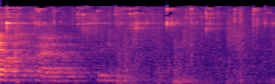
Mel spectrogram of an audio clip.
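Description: A young woman's voice trailing off, then faint voices and rustling, with no clear words.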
